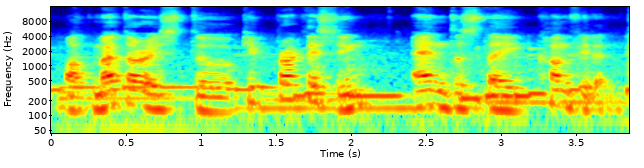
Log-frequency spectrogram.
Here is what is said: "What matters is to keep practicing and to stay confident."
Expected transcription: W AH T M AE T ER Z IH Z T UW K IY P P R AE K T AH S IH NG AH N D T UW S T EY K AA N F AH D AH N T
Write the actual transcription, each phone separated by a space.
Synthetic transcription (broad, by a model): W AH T M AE T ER IH S T UW K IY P P R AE K T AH S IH NG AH N T UW S T EY K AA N F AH D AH N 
